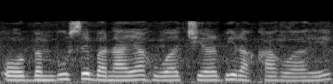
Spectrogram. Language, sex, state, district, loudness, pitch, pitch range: Hindi, female, Arunachal Pradesh, Longding, -16 LUFS, 195 Hz, 195-215 Hz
